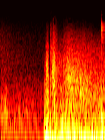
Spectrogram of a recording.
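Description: Heavy naval guns fire with a loud boom.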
